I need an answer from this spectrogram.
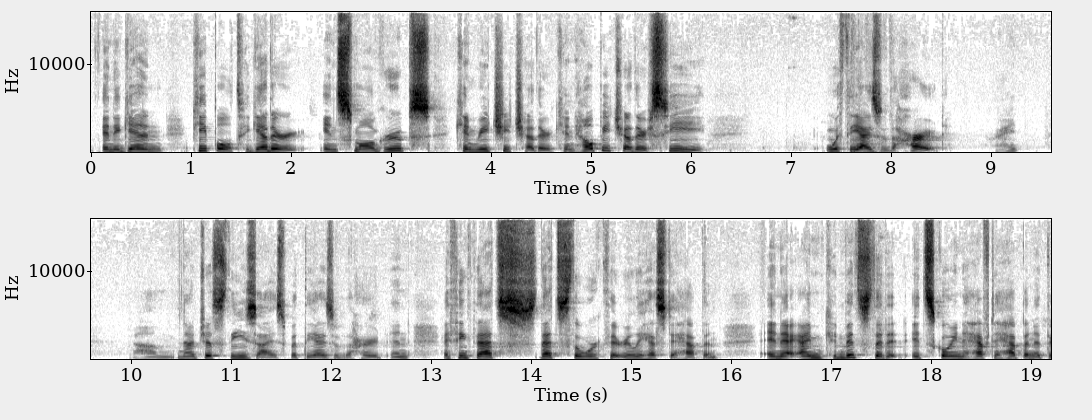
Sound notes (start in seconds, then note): none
